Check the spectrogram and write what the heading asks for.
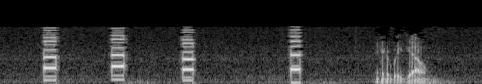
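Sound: telephone keypad dialing tones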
